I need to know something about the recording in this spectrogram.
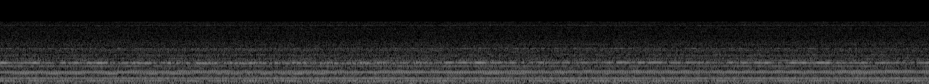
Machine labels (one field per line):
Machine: fan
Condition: abnormal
